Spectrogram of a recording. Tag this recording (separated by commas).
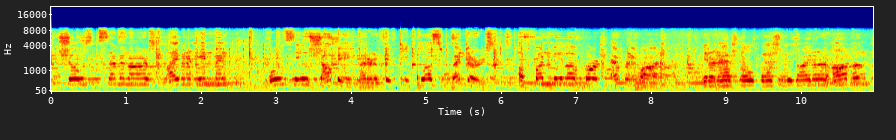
Speech, Music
